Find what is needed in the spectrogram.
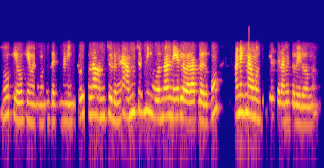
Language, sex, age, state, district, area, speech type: Tamil, female, 18-30, Tamil Nadu, Tiruvarur, rural, conversation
